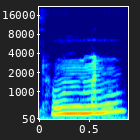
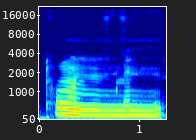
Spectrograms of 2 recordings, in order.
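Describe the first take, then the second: First: Toneman? asked with a questioning upward lilt; testing a made-up word. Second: Toneman. said slowly and settled, falling at the end; deciding on a made-up word. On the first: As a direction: try out Toneman? as a doubtful question. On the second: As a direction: slowly land on Toneman. as if trying it out. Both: Shown as a demonstration. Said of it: "that's definitely not a word".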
